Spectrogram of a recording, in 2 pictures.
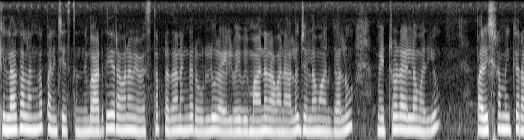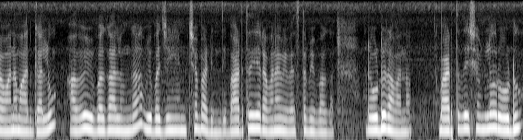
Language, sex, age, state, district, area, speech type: Telugu, female, 18-30, Telangana, Jangaon, urban, spontaneous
